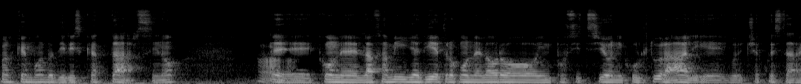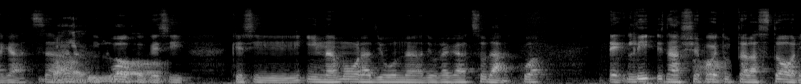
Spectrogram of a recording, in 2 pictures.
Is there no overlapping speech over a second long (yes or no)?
no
